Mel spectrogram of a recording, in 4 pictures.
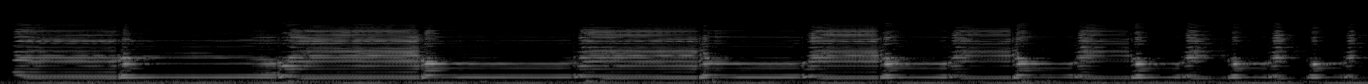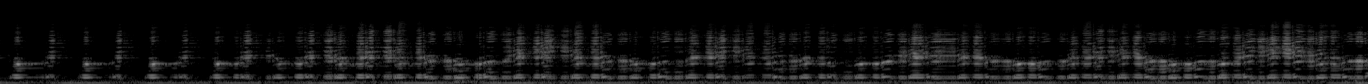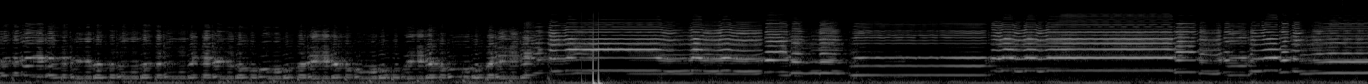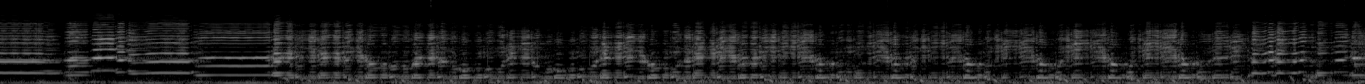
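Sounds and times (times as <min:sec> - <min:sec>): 
harmonica tune: 0:00.0 - 0:54.6.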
